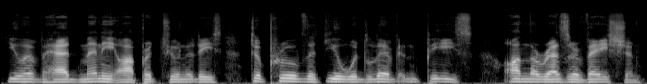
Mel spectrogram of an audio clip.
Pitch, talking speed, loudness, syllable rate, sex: 120 Hz, 150 wpm, -20 LUFS, 4.5 syllables/s, male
